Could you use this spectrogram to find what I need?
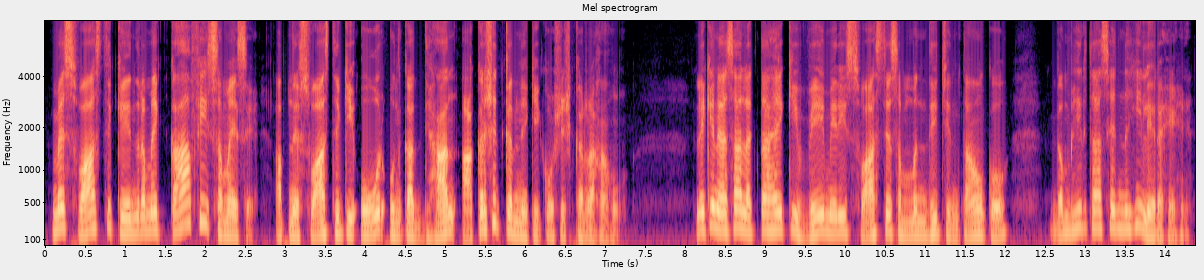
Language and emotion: Hindi, sad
